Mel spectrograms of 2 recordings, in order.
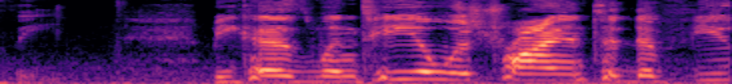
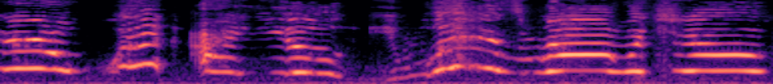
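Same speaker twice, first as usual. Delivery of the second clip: very high, slow, drawn-out incredulous disbelief. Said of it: "everybody was like".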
